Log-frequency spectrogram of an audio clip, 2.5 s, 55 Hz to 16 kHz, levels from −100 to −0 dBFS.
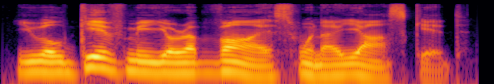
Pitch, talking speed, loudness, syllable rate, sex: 115 Hz, 245 wpm, -17 LUFS, 5.4 syllables/s, male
